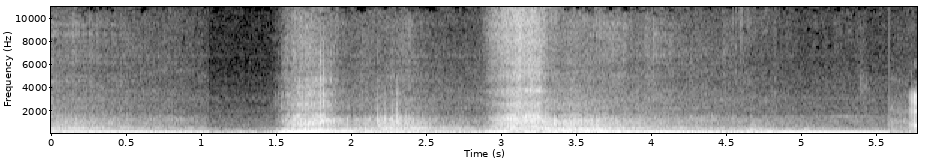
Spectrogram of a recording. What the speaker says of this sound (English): Supercharged V8 as mentioned. It's just got such a good tone to it.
